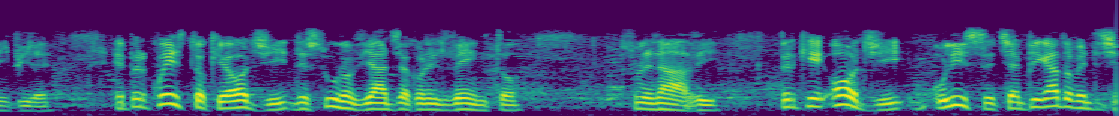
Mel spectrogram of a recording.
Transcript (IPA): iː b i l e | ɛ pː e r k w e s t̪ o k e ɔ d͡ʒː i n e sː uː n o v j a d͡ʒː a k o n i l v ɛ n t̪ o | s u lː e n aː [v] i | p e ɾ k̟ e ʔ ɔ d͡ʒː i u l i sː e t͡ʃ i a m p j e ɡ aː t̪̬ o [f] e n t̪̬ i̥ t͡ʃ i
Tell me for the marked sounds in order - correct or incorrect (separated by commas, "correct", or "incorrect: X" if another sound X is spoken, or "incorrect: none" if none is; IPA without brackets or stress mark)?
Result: correct, incorrect: v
